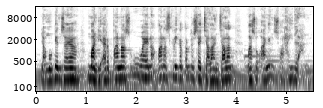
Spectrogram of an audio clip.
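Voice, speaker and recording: A male pastor preaching a sermon, telling a personal story, who swings between loud exclamations and soft, hushed asides and keeps addressing his listeners as brothers and sisters. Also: fairly high pitch, little pitch movement, brisk. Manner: storytelling, addresses congregation as saudara. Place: church service, online broadcast. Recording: music playing behind the voice.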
